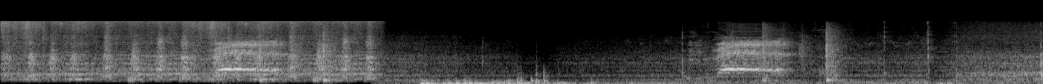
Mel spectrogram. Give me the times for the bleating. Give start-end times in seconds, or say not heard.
1.8-3.5, 6.8-8.6.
